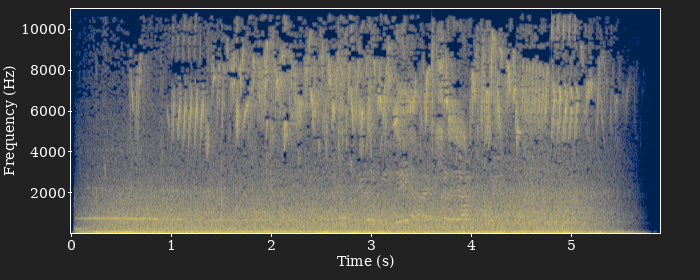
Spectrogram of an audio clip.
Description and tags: Gafarro Ariana i Mishal
Vam trobar un Gafarro possat en un arbre al parc de la Solidaritat al costat del tobogan gran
